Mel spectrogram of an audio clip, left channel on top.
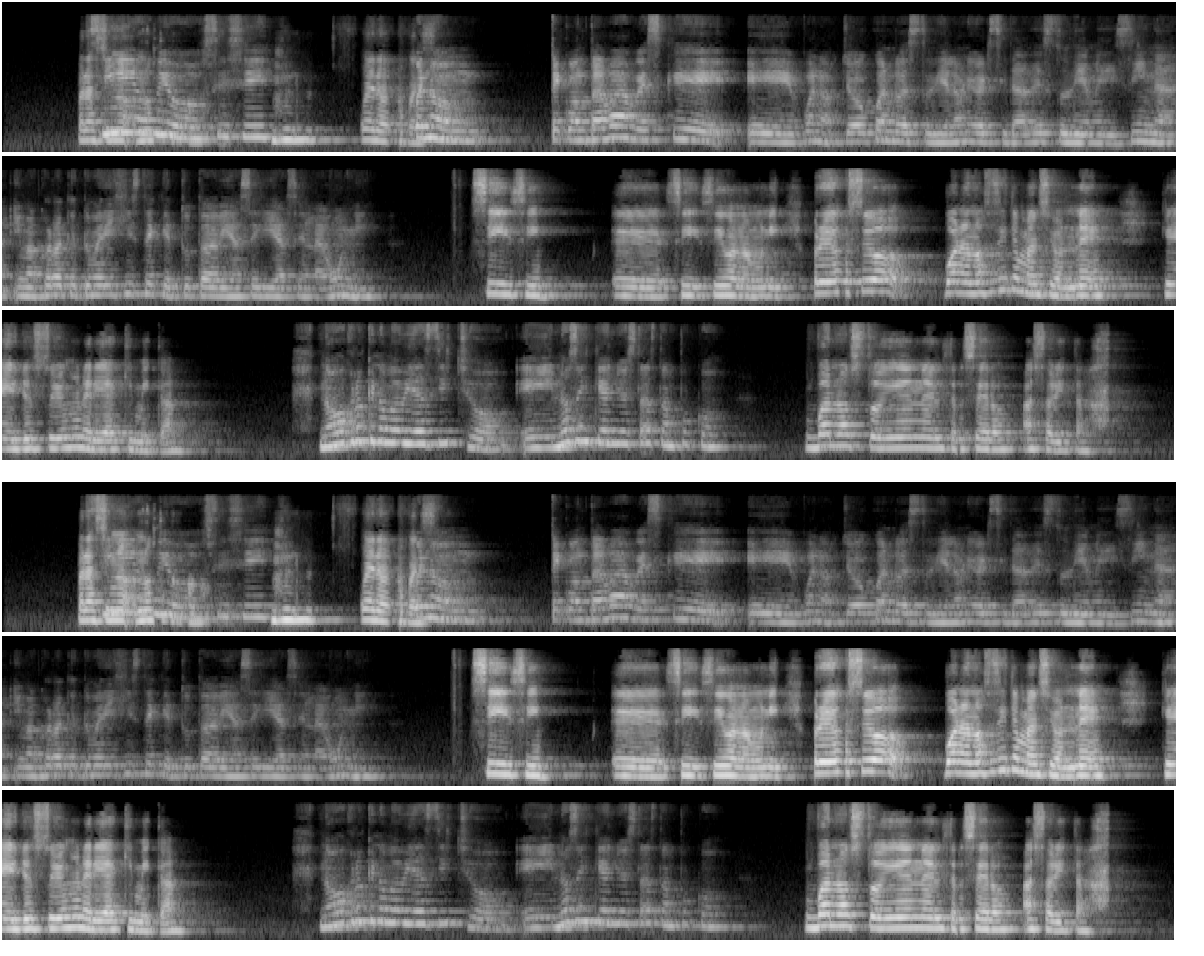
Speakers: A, on the right; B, on the left.
A: para
B: Sí,
A: así no, nos
B: obvio,
A: estarnos.
B: sí, sí.
A: <laughs> Bueno, pues
B: Bueno, mm, te contaba, ves que, eh, bueno, yo cuando estudié en la universidad estudié medicina y me acuerdo que tú me dijiste que tú todavía seguías en la uni.
A: sí, sí, eh, sí, sigo en la uni, pero yo sigo, bueno, no sé si te mencioné que yo estudio ingeniería química.
B: No, creo que no me habías dicho y no sé en qué año estás tampoco.
A: Bueno, estoy en el tercero hasta ahorita.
